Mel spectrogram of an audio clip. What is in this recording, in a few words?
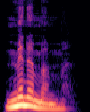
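"minimum", British English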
